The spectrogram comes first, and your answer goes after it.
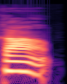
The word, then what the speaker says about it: COME: COME, এখানেও ইটা সবার শেষে, তাই উচ্চারণ কি হবে? কাম।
